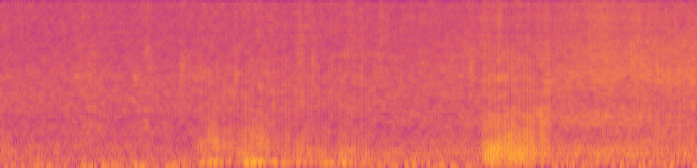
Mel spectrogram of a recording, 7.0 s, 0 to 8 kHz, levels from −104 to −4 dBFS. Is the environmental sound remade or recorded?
remade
